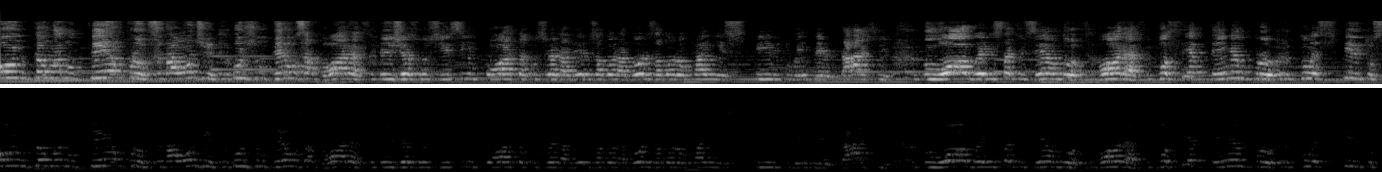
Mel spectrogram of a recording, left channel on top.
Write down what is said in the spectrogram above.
então lá no templo, aonde os judeus adoram? E Jesus disse: importa que os verdadeiros adoradores adoram o Pai em espírito e em verdade. Logo ele está dizendo: ora, você é templo do Espírito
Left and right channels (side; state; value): right; quieter; 28.4 dB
